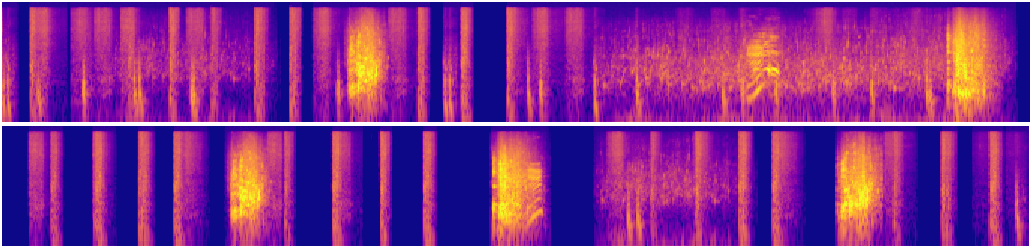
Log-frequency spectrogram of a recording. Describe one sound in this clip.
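Footsteps crunch on grass at a steady walking pace.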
